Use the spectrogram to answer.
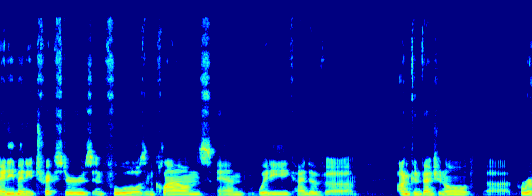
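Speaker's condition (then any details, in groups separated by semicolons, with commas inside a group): No condition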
